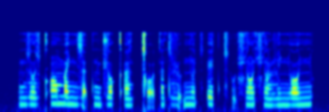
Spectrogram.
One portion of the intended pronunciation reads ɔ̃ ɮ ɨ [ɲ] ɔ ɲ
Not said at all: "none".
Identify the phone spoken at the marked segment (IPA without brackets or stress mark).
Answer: ɲ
